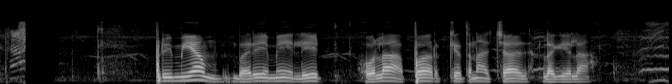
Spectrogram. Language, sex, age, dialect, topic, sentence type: Bhojpuri, male, 25-30, Southern / Standard, banking, question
